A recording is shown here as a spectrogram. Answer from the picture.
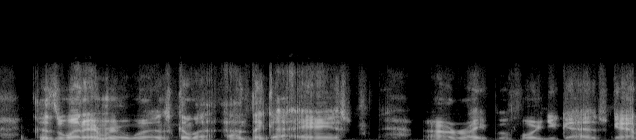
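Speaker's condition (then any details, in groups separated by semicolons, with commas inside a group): Cerebral palsy; wheelchair user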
